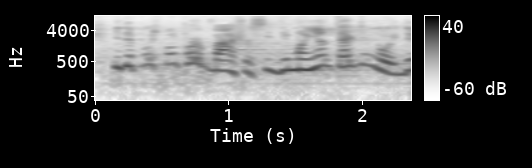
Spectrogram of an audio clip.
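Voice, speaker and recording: Amid audible room echo and noticeable background noise, a woman talks at a high pitch with lively intonation. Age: 80s+. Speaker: church speaker, natural health teacher. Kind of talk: sermon.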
